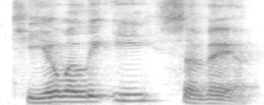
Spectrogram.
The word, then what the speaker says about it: Tiaoalii Savea: Pronounce it for me. Make it sound good. Tiaoalii Savea.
